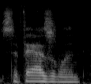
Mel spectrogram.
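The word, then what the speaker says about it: cefazolin: We've talked by we we mean I about the equivalency of sephosolin or as my pharmacist pronounce it sephaselin and napsylan in the treatment of staff infections.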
